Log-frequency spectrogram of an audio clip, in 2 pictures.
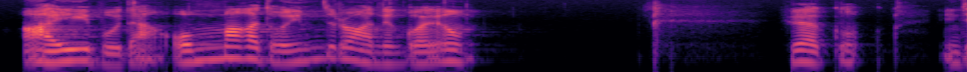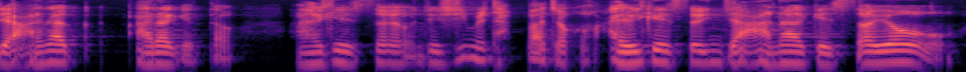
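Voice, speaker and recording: Woman pastor, lowish voice, early-morning sermon, acts out the voices in her stories. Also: creaky, highs cut off. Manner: acts out quoted voices, swings from soft to loud.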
